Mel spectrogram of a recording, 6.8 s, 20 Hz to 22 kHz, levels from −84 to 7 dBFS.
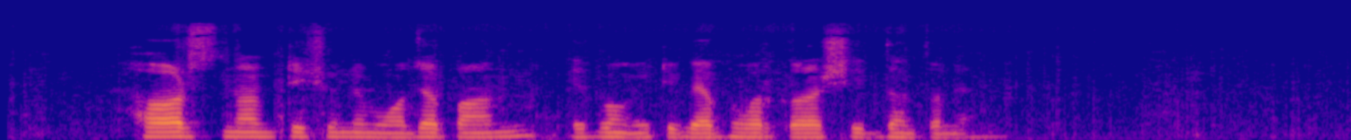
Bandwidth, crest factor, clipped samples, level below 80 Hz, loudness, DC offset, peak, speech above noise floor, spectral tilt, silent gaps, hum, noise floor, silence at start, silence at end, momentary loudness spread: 11.5 kHz; 22 dB; under 0.1%; -60 dBFS; -29 LUFS; under 0.1%; -8 dBFS; 35 dB; -6.5 dB/octave; none; none; -63 dBFS; 0.65 s; 1.75 s; 13 LU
